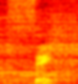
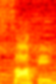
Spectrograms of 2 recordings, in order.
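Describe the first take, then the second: First: It does not end in a clear 'e' vowel. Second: It ends in a clear Spanish-like 'e' vowel. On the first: The speaker calls it wrong. "not sake" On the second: The speaker calls it right. "a vowel ends the syllable ... the vowels are pronounced as a, e, i, o, u, like in Spanish"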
